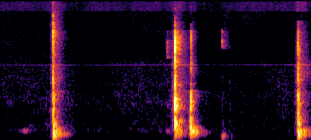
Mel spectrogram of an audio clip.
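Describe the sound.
Computer mouse clicks while navigating a web page to a payroll calculation: a few sharp, dry taps spaced apart by silence, with two of them falling close together.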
